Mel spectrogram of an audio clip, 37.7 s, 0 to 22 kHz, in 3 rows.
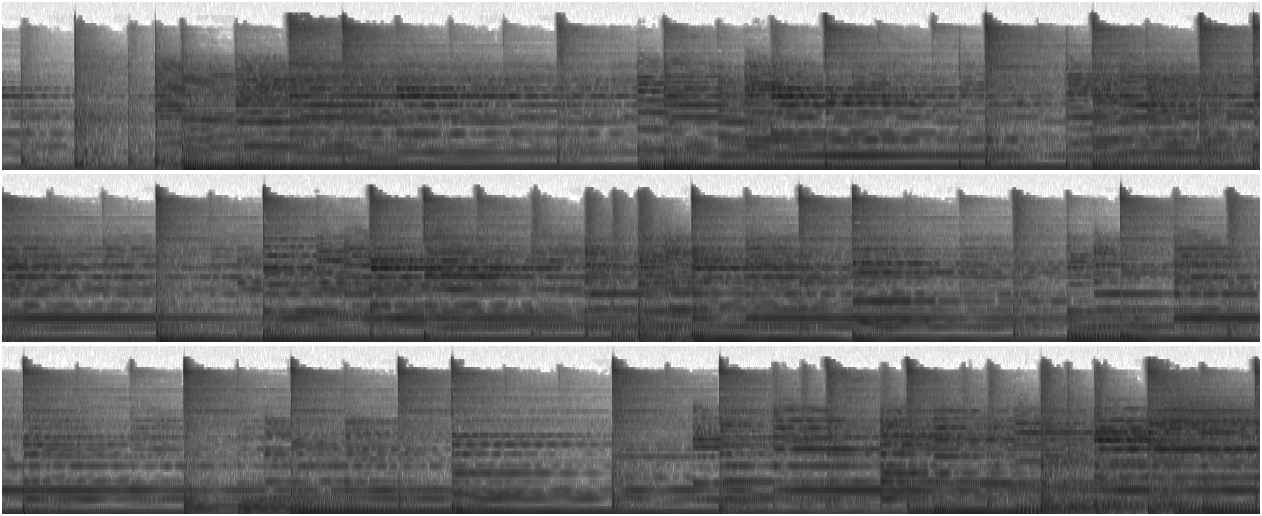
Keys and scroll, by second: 3.2 ctrl+t, 6.5 space, 9.1 Return, 10.9 Escape, 28.4 ctrl+z, 30.7 space.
